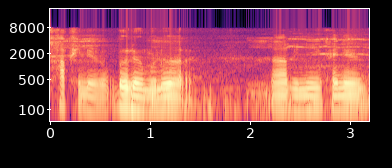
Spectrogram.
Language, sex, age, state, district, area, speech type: Bodo, male, 45-60, Assam, Udalguri, rural, spontaneous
